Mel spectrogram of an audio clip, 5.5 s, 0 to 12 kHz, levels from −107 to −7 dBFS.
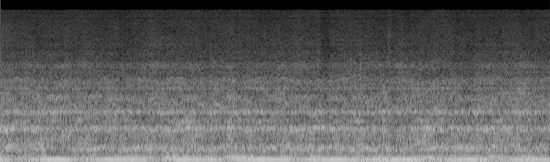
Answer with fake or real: fake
